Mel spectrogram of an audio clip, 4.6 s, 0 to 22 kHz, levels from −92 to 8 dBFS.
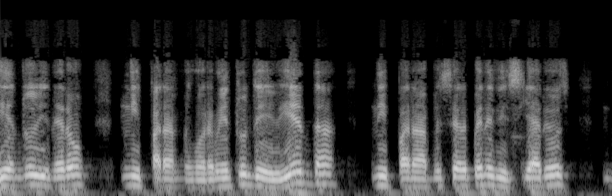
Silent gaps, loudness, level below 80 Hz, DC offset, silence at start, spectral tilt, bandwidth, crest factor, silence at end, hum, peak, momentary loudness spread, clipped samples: none; -18 LUFS; -40 dBFS; under 0.1%; 0 s; -5 dB/octave; 7.8 kHz; 12 dB; 0 s; none; -4 dBFS; 7 LU; under 0.1%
